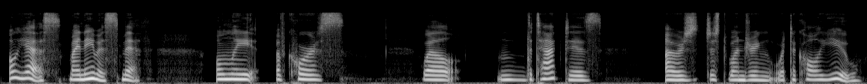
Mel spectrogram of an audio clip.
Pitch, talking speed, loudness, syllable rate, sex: 215 Hz, 140 wpm, -17 LUFS, 4.2 syllables/s, female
